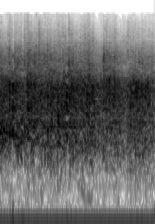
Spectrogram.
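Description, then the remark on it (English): A church audience applauds steadily for money raised in an offering, with dense, even clapping that holds a constant loudness for the whole couple of seconds and no talking over it. “We should give that a cheer and a clap.”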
